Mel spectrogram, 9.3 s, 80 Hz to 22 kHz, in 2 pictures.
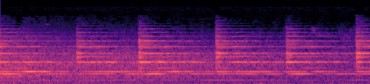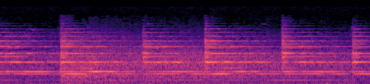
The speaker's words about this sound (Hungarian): Július 31-én pénteken este az Összetartozás templomának harangja jelezte, hogy sor kerül az új állandó szabadtéri kiállítási installáció ünnepélyes átadására.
